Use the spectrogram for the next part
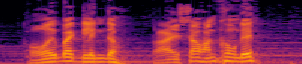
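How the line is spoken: Hissing through teeth. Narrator (Vietnamese): Đôi mày cau lại, một đàn bà họ Đông nói như rít qua cái răng

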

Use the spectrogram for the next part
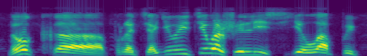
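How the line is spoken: Shouted. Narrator (Russian): крикнул он

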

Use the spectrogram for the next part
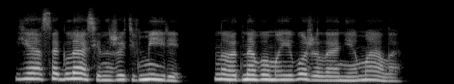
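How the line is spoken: Sad reply. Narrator (Russian): печально ответил тимиук

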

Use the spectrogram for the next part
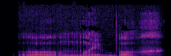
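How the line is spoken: Moan. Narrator (Russian): простонала Лара

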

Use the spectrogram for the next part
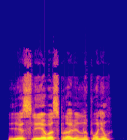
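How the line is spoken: Confused mumble. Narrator (Russian): растерянно пробормотал Парсел

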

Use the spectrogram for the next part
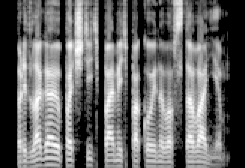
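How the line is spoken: Plain. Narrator (Russian): сказал Бендер

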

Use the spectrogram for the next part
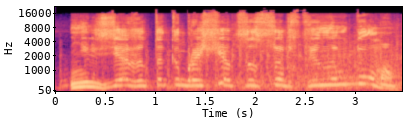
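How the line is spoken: Indignant groan. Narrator (Russian): Возмущенно простонала Софи

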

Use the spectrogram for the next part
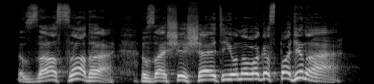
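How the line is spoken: Controlled loud command. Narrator (Russian): Скомандовал он достаточно громко, чтобы услышали все на борту, но чтобы его слова не разнеслись за пределы корабля

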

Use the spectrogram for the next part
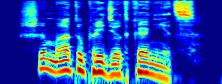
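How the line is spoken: Detached mutter. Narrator (Russian): отрешенно пробормотал глава государства

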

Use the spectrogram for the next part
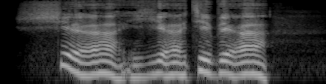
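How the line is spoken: Indistinct growl. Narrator (Russian): Невнятно прорычал Верем

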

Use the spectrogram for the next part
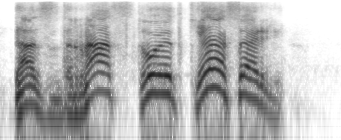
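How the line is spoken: Soldiers shouting terribly. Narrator (Russian): страшно прокричали солдаты

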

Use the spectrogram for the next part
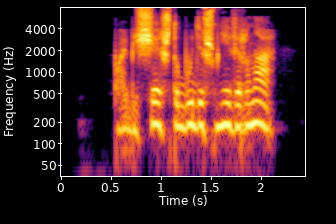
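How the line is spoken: Quiet. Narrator (Russian): сказал так же тихо

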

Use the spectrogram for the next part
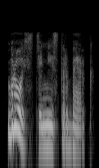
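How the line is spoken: Weary. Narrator (Russian): устало произнес Фрэнкел

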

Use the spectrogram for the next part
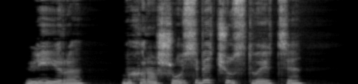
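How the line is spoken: Gentle question. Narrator (Russian): спросил Родерик де Лаэрт настолько мягко, насколько мог

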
